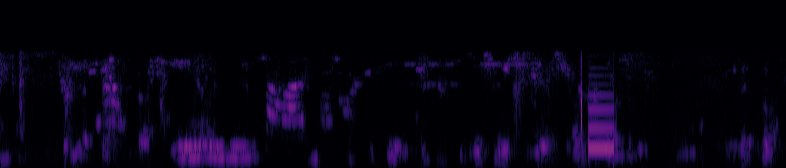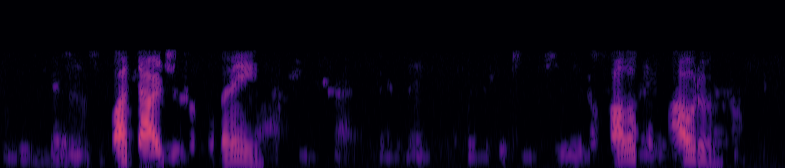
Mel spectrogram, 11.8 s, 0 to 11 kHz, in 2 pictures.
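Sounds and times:
speech: 1.4 - 2.1, 6.3 - 8.0, 10.5 - 11.4
telephone keypad tone from pressing zero: 4.4 - 4.6.

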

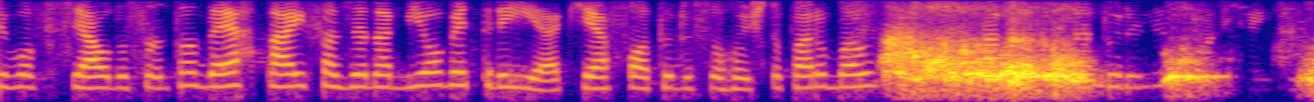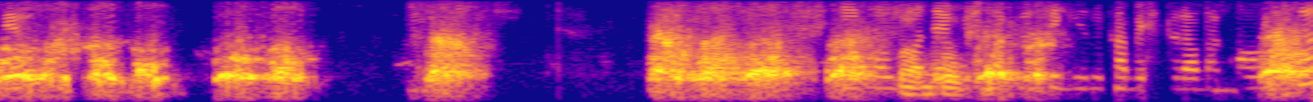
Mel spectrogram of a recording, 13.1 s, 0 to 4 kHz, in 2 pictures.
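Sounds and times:
speech: 0.0 - 8.1, 11.0 - 13.1
dog barking: 4.4 - 9.0, 9.8 - 11.9, 12.8 - 13.1.

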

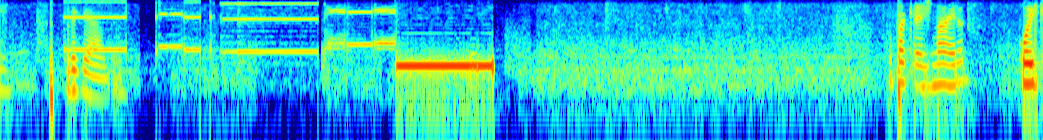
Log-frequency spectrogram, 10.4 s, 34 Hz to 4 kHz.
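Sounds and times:
telephone line tones during a call transfer: 0.6 - 5.0
speech: 0.7 - 1.4, 9.0 - 10.4.

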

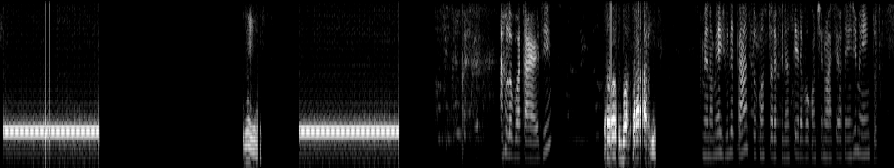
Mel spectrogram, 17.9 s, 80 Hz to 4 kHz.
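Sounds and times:
telephone tone while placing a call to a client: 0.0 - 2.0, 6.0 - 8.0
speech: 10.3 - 11.2, 12.1 - 13.3, 14.0 - 17.8.

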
